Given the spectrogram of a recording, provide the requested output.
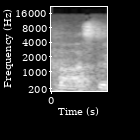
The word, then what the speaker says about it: past: If you're American, you say past, but if you're British, you say past.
